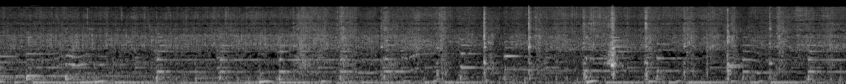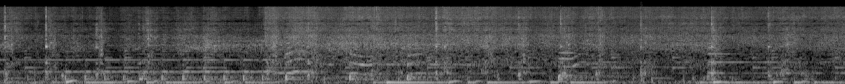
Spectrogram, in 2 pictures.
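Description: Potatoes with peas are stir-fried in thick gravy, and a spatula scrapes the pan in a steady repeating rhythm over a continuous close sizzle, with no voices.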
